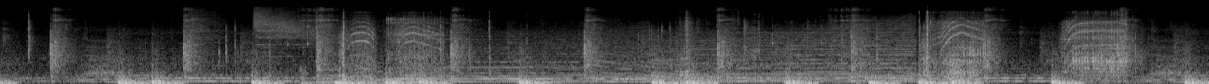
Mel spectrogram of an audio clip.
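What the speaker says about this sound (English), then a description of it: "We're going to be removing the bolt that holds the blinker" A 7/16 Allen wrench works the bolt holding a blinker on a 2020 Harley, giving close, loud clicks, clanks and ratcheting metal knocks in uneven bursts.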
